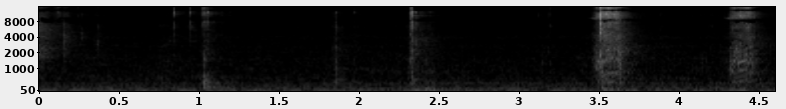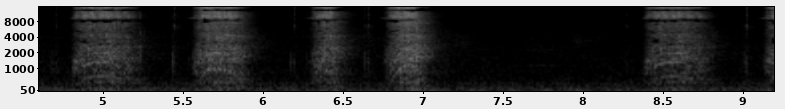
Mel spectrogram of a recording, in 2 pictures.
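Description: Cordless drill/driver with a screwdriver bit run in about seven short trigger pulls from a few seconds in, each a brief whir, driving a cabinet hinge screw. The screw spins without tightening because its hole in the wood panel is worn out, a stripped screw hole.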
